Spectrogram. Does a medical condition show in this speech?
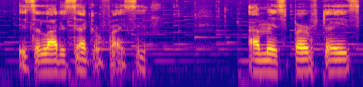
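Yes: cerebral palsy; affects movement, physical and occupational therapy, therapists had stair climbing to bathroom as exercise.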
